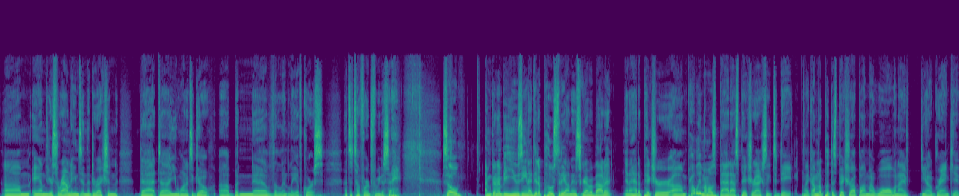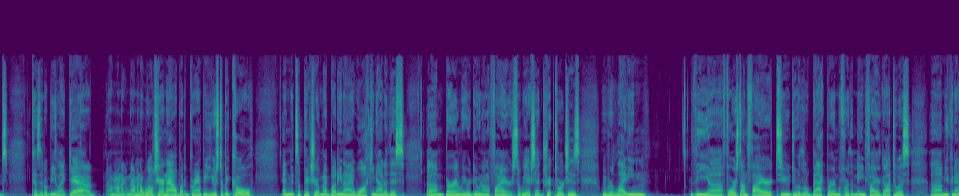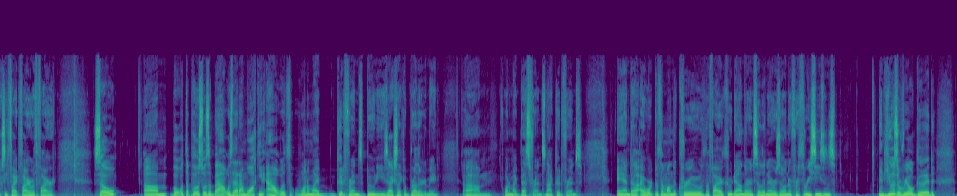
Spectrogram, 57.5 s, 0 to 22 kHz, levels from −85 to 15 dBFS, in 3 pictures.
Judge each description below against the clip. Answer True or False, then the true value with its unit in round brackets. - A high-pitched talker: False (130 Hz)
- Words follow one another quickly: True (215 wpm)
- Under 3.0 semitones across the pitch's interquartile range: False (4.2 semitones)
